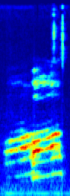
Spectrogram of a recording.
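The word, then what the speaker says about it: ق: Qaf. Kaf. Kaf. So this qaf is heavy, so we pronounce it heavy. This is heavy letter, so we pronounce fatly like qaf, Qaf. kaf. Kaf. This is light letter.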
